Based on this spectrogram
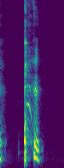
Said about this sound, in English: You can just cut that out, but I didn't want you guys to be talking. No worries. No, that's a good idea. I didn't just, like, make you stop to listen to me cough.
